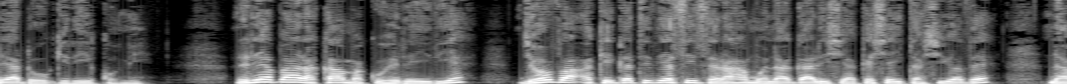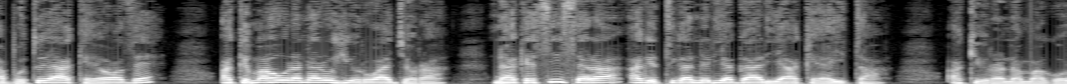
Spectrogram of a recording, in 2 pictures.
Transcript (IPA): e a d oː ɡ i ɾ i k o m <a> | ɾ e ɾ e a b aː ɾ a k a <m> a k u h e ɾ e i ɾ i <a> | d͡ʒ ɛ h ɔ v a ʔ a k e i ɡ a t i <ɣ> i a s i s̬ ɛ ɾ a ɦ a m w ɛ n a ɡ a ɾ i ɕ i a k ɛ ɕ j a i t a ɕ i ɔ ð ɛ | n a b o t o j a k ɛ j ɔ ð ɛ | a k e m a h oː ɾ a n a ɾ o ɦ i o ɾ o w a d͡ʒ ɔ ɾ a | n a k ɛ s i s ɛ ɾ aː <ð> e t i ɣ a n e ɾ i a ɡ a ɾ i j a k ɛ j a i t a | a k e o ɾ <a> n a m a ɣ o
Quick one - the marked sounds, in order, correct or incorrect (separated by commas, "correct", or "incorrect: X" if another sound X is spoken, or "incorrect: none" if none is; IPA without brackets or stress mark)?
incorrect: i, correct, incorrect: ɛ, incorrect: ð, incorrect: ɣ, correct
